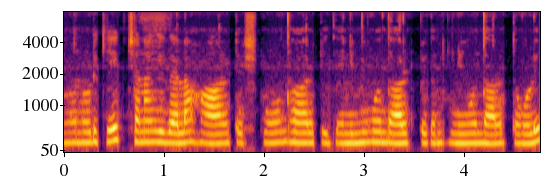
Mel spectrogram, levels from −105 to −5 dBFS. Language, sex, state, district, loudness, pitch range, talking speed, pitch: Kannada, female, Karnataka, Shimoga, -18 LUFS, 205-220 Hz, 175 wpm, 210 Hz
